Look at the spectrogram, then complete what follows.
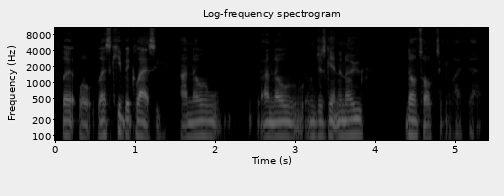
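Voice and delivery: low, soft, measured objection; calm boundary-setting. Acted. Man answering a new date's insults, calm and quiet.

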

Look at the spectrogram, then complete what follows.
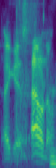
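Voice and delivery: usual speaking voice

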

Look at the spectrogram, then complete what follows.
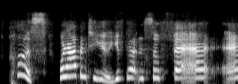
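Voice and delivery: teasing a fat cat in a high cartoon voice; Shrek impression. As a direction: squeak it out like a mocking Shrek. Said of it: "it's Shrek".

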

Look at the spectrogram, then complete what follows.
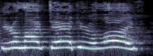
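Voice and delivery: high, loud delighted cries; mock excited kids. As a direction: imitate overjoyed children shouting to their dad. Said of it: "They're all excited".

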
